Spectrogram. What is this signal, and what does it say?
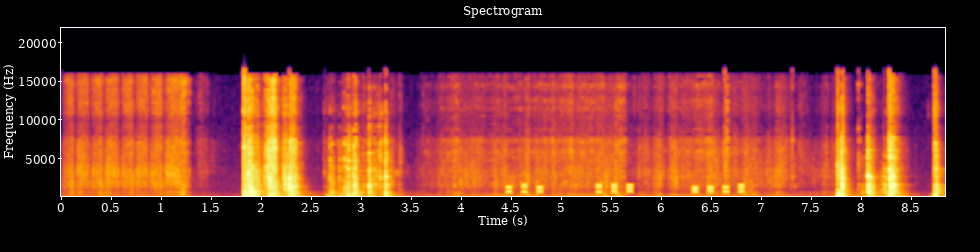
DTMF, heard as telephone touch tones, dialled by machine, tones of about 40 ms, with kitchen noise. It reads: 235 369 4826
